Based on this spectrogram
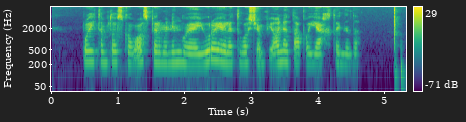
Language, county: Lithuanian, Šiauliai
